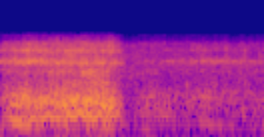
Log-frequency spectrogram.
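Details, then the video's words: Delilah, a pet dog, snores in her sleep, as loud as a human: one rough, rasping breath-noise lasting under a second, heavy in the low range, then a quiet stretch with faint room hum. "My Delilah Snoring"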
